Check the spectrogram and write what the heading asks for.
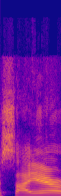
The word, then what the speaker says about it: Sare: Is it Sare or Sare, or how do you say it properly? Sare.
